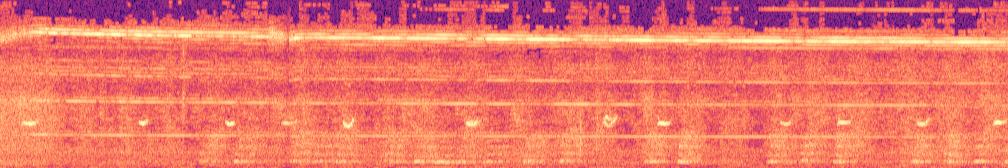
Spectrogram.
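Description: Young caged jongkangan birds chirping: short high chirps repeated irregularly, roughly one every half second to a second.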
